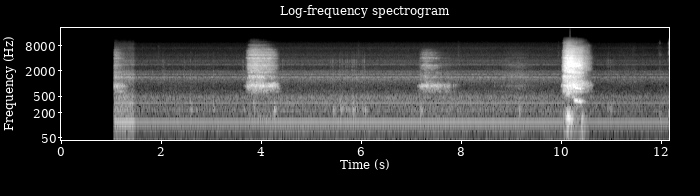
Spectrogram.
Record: {"exhalation_length": "12.2 s", "exhalation_amplitude": 23083, "exhalation_signal_mean_std_ratio": 0.2, "survey_phase": "beta (2021-08-13 to 2022-03-07)", "age": "65+", "gender": "Female", "wearing_mask": "No", "symptom_none": true, "smoker_status": "Never smoked", "respiratory_condition_asthma": false, "respiratory_condition_other": false, "recruitment_source": "REACT", "submission_delay": "3 days", "covid_test_result": "Negative", "covid_test_method": "RT-qPCR"}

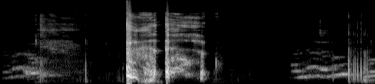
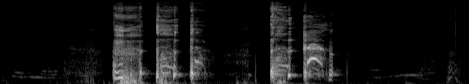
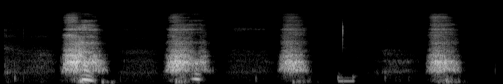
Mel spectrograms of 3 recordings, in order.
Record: {"cough_length": "3.8 s", "cough_amplitude": 32768, "cough_signal_mean_std_ratio": 0.31, "three_cough_length": "4.7 s", "three_cough_amplitude": 19839, "three_cough_signal_mean_std_ratio": 0.37, "exhalation_length": "5.0 s", "exhalation_amplitude": 24295, "exhalation_signal_mean_std_ratio": 0.42, "survey_phase": "beta (2021-08-13 to 2022-03-07)", "age": "18-44", "gender": "Female", "wearing_mask": "No", "symptom_cough_any": true, "symptom_fatigue": true, "symptom_onset": "9 days", "smoker_status": "Never smoked", "respiratory_condition_asthma": false, "respiratory_condition_other": false, "recruitment_source": "REACT", "submission_delay": "0 days", "covid_test_result": "Negative", "covid_test_method": "RT-qPCR"}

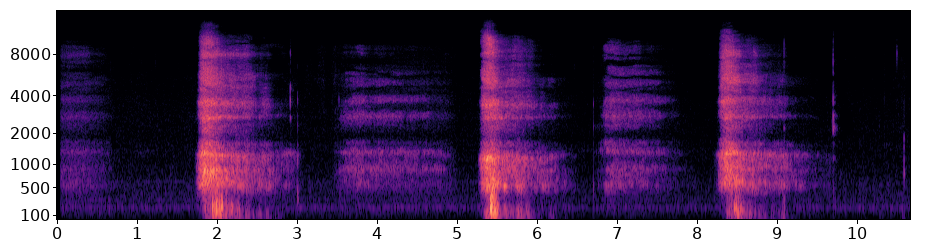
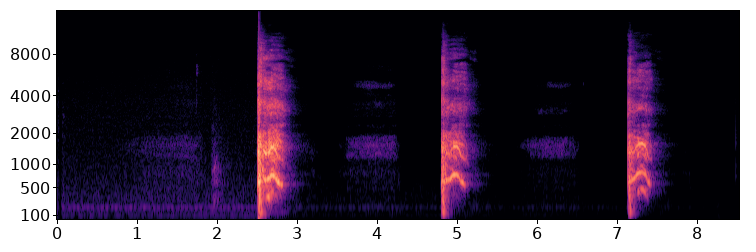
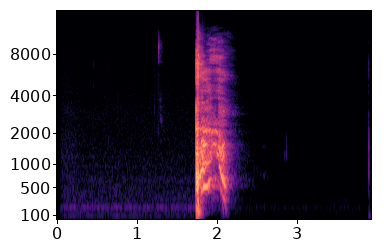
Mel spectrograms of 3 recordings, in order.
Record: {"exhalation_length": "10.7 s", "exhalation_amplitude": 20630, "exhalation_signal_mean_std_ratio": 0.29, "three_cough_length": "8.5 s", "three_cough_amplitude": 32768, "three_cough_signal_mean_std_ratio": 0.23, "cough_length": "3.9 s", "cough_amplitude": 32768, "cough_signal_mean_std_ratio": 0.21, "survey_phase": "beta (2021-08-13 to 2022-03-07)", "age": "45-64", "gender": "Male", "wearing_mask": "No", "symptom_cough_any": true, "symptom_runny_or_blocked_nose": true, "symptom_change_to_sense_of_smell_or_taste": true, "smoker_status": "Ex-smoker", "respiratory_condition_asthma": false, "respiratory_condition_other": false, "recruitment_source": "Test and Trace", "submission_delay": "2 days", "covid_test_result": "Positive", "covid_test_method": "RT-qPCR"}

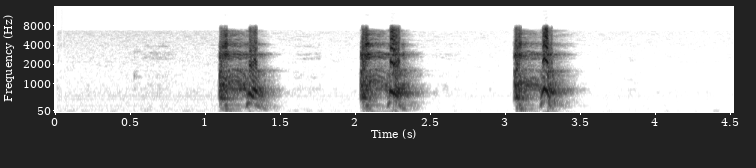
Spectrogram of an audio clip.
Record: {"three_cough_length": "4.5 s", "three_cough_amplitude": 32359, "three_cough_signal_mean_std_ratio": 0.37, "survey_phase": "beta (2021-08-13 to 2022-03-07)", "age": "45-64", "gender": "Female", "wearing_mask": "No", "symptom_runny_or_blocked_nose": true, "symptom_onset": "12 days", "smoker_status": "Ex-smoker", "respiratory_condition_asthma": false, "respiratory_condition_other": false, "recruitment_source": "REACT", "submission_delay": "1 day", "covid_test_result": "Negative", "covid_test_method": "RT-qPCR"}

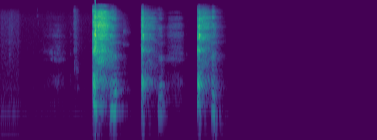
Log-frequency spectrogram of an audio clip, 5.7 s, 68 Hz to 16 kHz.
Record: {"three_cough_length": "5.7 s", "three_cough_amplitude": 26027, "three_cough_signal_mean_std_ratio": 0.23, "survey_phase": "beta (2021-08-13 to 2022-03-07)", "age": "65+", "gender": "Female", "wearing_mask": "No", "symptom_none": true, "smoker_status": "Never smoked", "respiratory_condition_asthma": false, "respiratory_condition_other": false, "recruitment_source": "REACT", "submission_delay": "1 day", "covid_test_result": "Negative", "covid_test_method": "RT-qPCR"}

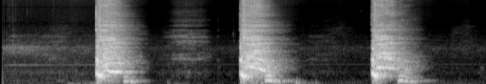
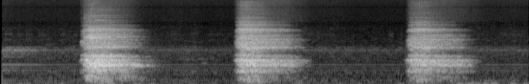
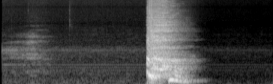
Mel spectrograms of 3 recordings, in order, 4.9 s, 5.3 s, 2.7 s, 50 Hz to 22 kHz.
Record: {"three_cough_length": "4.9 s", "three_cough_amplitude": 32768, "three_cough_signal_mean_std_ratio": 0.41, "exhalation_length": "5.3 s", "exhalation_amplitude": 27143, "exhalation_signal_mean_std_ratio": 0.47, "cough_length": "2.7 s", "cough_amplitude": 32768, "cough_signal_mean_std_ratio": 0.33, "survey_phase": "beta (2021-08-13 to 2022-03-07)", "age": "45-64", "gender": "Male", "wearing_mask": "No", "symptom_none": true, "smoker_status": "Never smoked", "respiratory_condition_asthma": false, "respiratory_condition_other": false, "recruitment_source": "REACT", "submission_delay": "1 day", "covid_test_result": "Negative", "covid_test_method": "RT-qPCR"}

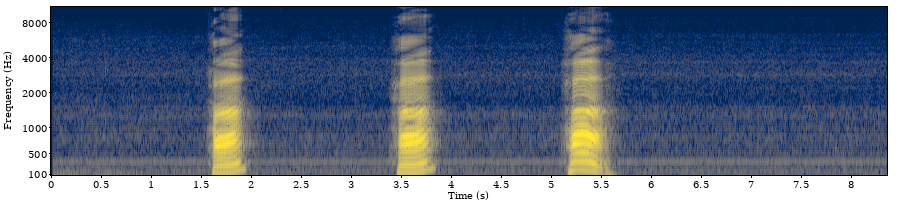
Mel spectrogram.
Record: {"exhalation_length": "8.4 s", "exhalation_amplitude": 10886, "exhalation_signal_mean_std_ratio": 0.28, "survey_phase": "beta (2021-08-13 to 2022-03-07)", "age": "45-64", "gender": "Male", "wearing_mask": "No", "symptom_none": true, "smoker_status": "Never smoked", "respiratory_condition_asthma": false, "respiratory_condition_other": false, "recruitment_source": "REACT", "submission_delay": "10 days", "covid_test_result": "Negative", "covid_test_method": "RT-qPCR"}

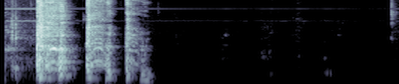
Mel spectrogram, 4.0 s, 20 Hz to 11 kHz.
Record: {"cough_length": "4.0 s", "cough_amplitude": 32768, "cough_signal_mean_std_ratio": 0.28, "survey_phase": "beta (2021-08-13 to 2022-03-07)", "age": "65+", "gender": "Female", "wearing_mask": "No", "symptom_none": true, "smoker_status": "Ex-smoker", "respiratory_condition_asthma": false, "respiratory_condition_other": false, "recruitment_source": "REACT", "submission_delay": "1 day", "covid_test_result": "Negative", "covid_test_method": "RT-qPCR", "influenza_a_test_result": "Negative", "influenza_b_test_result": "Negative"}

